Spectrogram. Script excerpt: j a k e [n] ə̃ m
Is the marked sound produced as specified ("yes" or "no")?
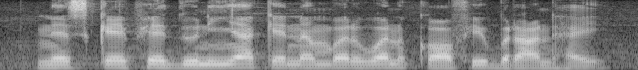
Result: yes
